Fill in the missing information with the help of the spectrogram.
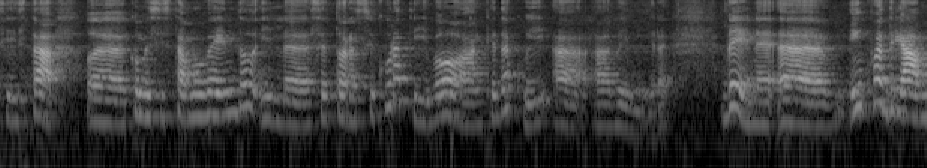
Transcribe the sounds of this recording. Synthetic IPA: sist̪akomesist̪amːovɛnd̪oʔilset̪ːoːɾeasːikuɾat̪iːvoaŋk̟ed̪akːwiaːvːenḭːɾḛ | bɛːneʔiŋkwad̪ɾjaːm

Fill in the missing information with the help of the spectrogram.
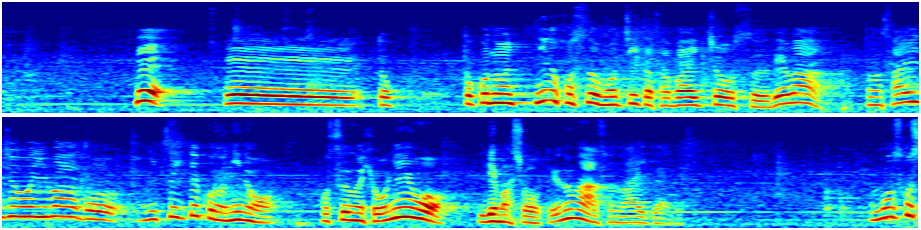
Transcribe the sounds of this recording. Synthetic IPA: d̪e̞ | eː | t̪ːo̞ | t̪ːoko̞no̞ɲ̟ino̞ho̞sɨːomo̞t͡ɕiit̪asabait͡ɕo̞ːsɨd̪e̞βaso̞no̞saiʑo̞ːiβaːd̪o̞ɲ̟it͡sɨit̪e̞ko̞no̞ɲ̟ino̞ho̞sɨːno̞ço̞ːɲ̟ĩɰ̃o̞iɾe̞maɕo̞ːt̪oiɯ̟no̞ɡaso̞no̞aid̪ʲiad̪e̞sɨ̥ | d̪emo̞ːskoɕ

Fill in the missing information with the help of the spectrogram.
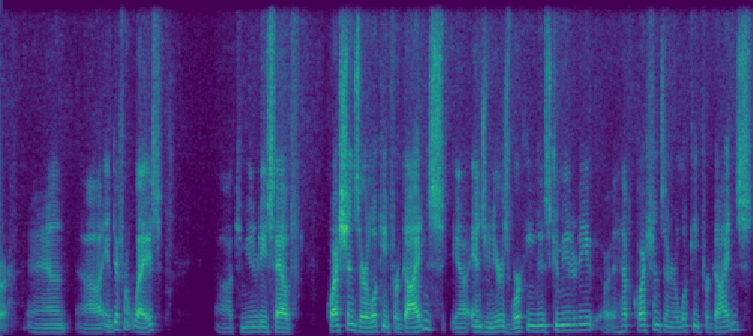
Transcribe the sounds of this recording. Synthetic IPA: ə̰˞ | ɨ̃nɪ̰̃ndɪfɹə̃nʔweɪz̥ | kʰm̩jʉnɨɾiz̥ɨv̥ | kʰw̥ɛst͡ʃɨ̃nzə˞lʊkɪ̃ŋfə˞ɡaɪdⁿn̩sɛ̃nd͡ʒɨnɪɹzwɜ˞kɪ̃ŋnɪz̥kʰɨmjʉnɨɾiɨv̥kʰw̥ɛst͡ʃɨ̃nzɨ̃nə˞lʊkɪ̃ŋfə˞ɡaɪdⁿn̩s

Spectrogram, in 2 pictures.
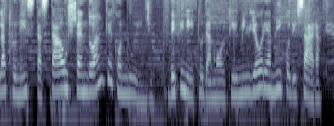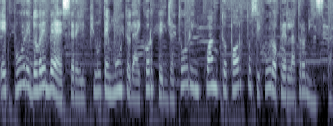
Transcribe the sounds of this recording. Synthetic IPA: lat̪ɾonist̪ast̪auʃːɛnd̪oaŋk̟ekonluiːd͡ʒe | d̪efiniːt̪od̪amolt̪iːlmiʎːoːɾeamiːkod̪isaːɾa | epːuːɾed̪ovɾɛbːeɛsːeɾeilpjut̪ːemuːt̪od̪ajkort̪ed͡ʒːat̪oːɾiːŋkwant̪opɔrt̪osikuːɾoperlat̪ɾonist̪a

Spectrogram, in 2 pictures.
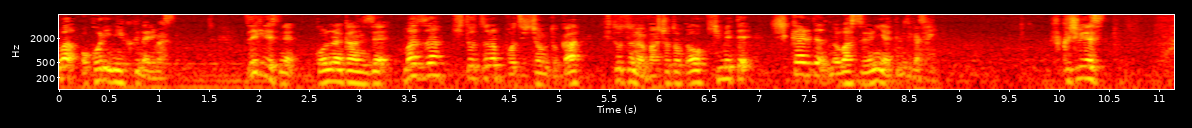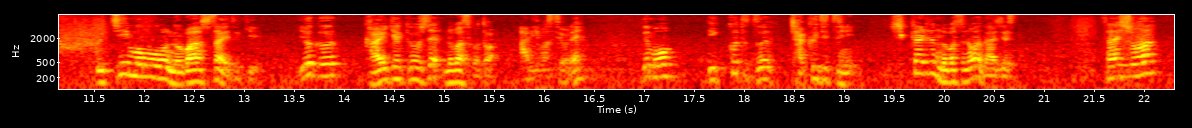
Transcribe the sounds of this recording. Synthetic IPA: βaʔo̞ko̞ɾʲiɲ̟ikɯ̟kɯ̟naɾʲimasɨ̥ | d͡ze̞çʲid̪e̞sɨne̞ | kõ̞nːakãɲ̟d͡ʑid̪e̞mazɨβaçi̥t̪o̞t͡sɨno̞po̞ʑiɕõ̞nt̪o̞ka | çi̥t̪o̞t͡sɨno̞baɕo̞t̪o̞kao̞kʲime̞t̪e̞ | ɕi̥kːaɾʲit̪o̞no̞basɨjo̞ːɲ̟ijat̪ːmit̪ekɯasai | ɸɯ̥kɯ̟ɕɨːd̪e̞sɨ̥ | ɯ̟t͡ɕimo̞moːno̞baɕait̪ekʲḭjo̞kɯ̟ | kaikʲakɯ̟o̞ɕi̥t̪e̞no̞basɨ̥ko̞t̪o̞a | a̰ɾʲimasɨjo̞̰ne̞ | d̪e̞mo̞ | ikːo̞tɨt͡sɨt͡ɕakɯ̟d͡ʑit͡sɨɲ̟i | ɕi̥kːaɾʲit̪o̞no̞basɨno̞βad̪aiʑid̪e̞sɨ̥ | saiɕo̞β̞a

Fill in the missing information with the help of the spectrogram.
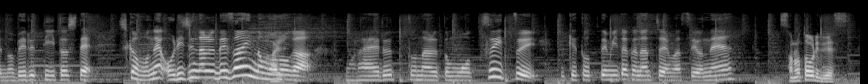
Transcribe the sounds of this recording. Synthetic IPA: no̞be̞ɾɯ̟t̪ʲiːt̪o̞ɕi̥t̪e̞ | ɕi̥kamo̞ne̞ʔo̞ɾʲiʑinaɾɯd̪e̞zaĩnːo̞mo̞no̞ɡa | mo̞ɾae̞ɾɯ̟t̪ːo̞naɾɯ̟t̪o̞mo̞ːt͡sɨit͡sɨi | ɯ̟ke̞t̪o̞t̪ːe̞mʲit̪akɯ̟nat̚t͡ɕaimasɨjo̞ne̞ | so̞not̪o̞ːɾid̪e̞sɨ̥

